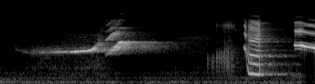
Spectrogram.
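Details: Indian ringneck parakeet, a talking pet parrot making natural sounds: a long, steady whistle that slides upward, then a pause and two harsh, buzzy squawks rich in overtones, with faint low rumbling behind.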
